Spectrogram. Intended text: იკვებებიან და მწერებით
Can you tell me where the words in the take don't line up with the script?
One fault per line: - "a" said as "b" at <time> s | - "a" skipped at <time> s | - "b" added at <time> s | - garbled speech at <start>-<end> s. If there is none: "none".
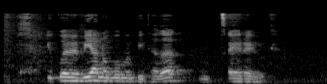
- "ობობებითა" added at 1.1 s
